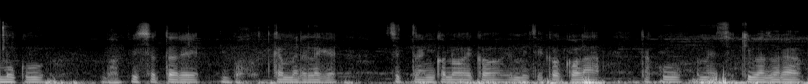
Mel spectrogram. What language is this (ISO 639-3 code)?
ori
